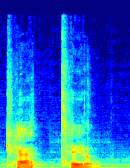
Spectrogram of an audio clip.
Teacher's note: So what you do instead, is add a glottal stop after “ca-”, and wait for a fraction of a second before you pronounce “tail”. So it's not “cat”, but “ca-”, pause “tail”.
